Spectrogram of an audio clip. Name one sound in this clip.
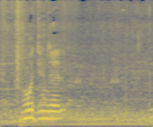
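A dog rustles a plastic sack.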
